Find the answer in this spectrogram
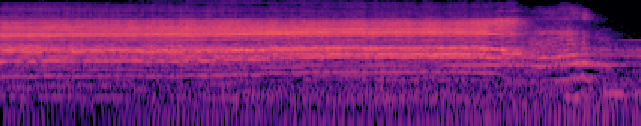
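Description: A baby crying: one long, loud wail held on a steady pitch that sags slightly and breaks off about three and a half seconds in.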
